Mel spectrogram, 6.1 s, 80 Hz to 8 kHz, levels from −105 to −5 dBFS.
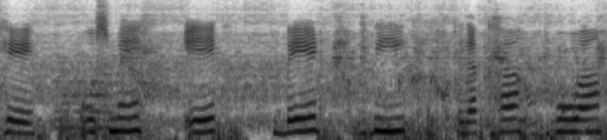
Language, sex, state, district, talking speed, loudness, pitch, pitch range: Hindi, female, Madhya Pradesh, Dhar, 70 wpm, -13 LUFS, 260 Hz, 245-270 Hz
